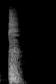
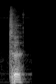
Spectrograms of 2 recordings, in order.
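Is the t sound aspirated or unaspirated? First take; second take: aspirated; unaspirated. First: The t is released with a puff of air. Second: The t is released without a puff of air. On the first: "我们中国人念t" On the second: "印度人呢他们不送气，这个舌头呢会稍微控制一下发成t"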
